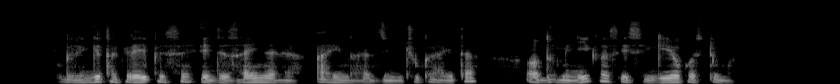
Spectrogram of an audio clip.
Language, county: Lithuanian, Klaipėda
